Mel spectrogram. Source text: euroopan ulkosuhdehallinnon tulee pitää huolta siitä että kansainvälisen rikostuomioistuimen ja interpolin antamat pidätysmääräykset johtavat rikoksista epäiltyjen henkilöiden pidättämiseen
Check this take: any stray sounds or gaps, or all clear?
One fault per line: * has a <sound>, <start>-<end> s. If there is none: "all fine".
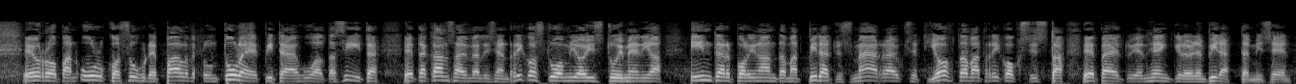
* has a dropout, 1.9-2.0 s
